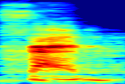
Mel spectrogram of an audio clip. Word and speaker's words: said: Let's examine the word said, as in, Mom said to take off your shoes. Said rhymes with words you know, like head and bed.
